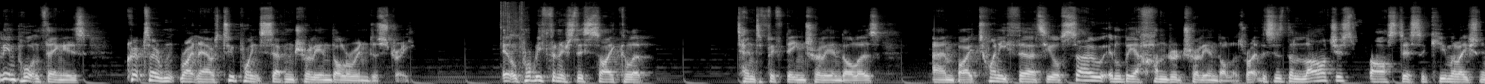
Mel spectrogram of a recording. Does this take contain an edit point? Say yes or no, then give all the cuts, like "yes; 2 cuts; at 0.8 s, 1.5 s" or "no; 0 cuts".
no; 0 cuts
